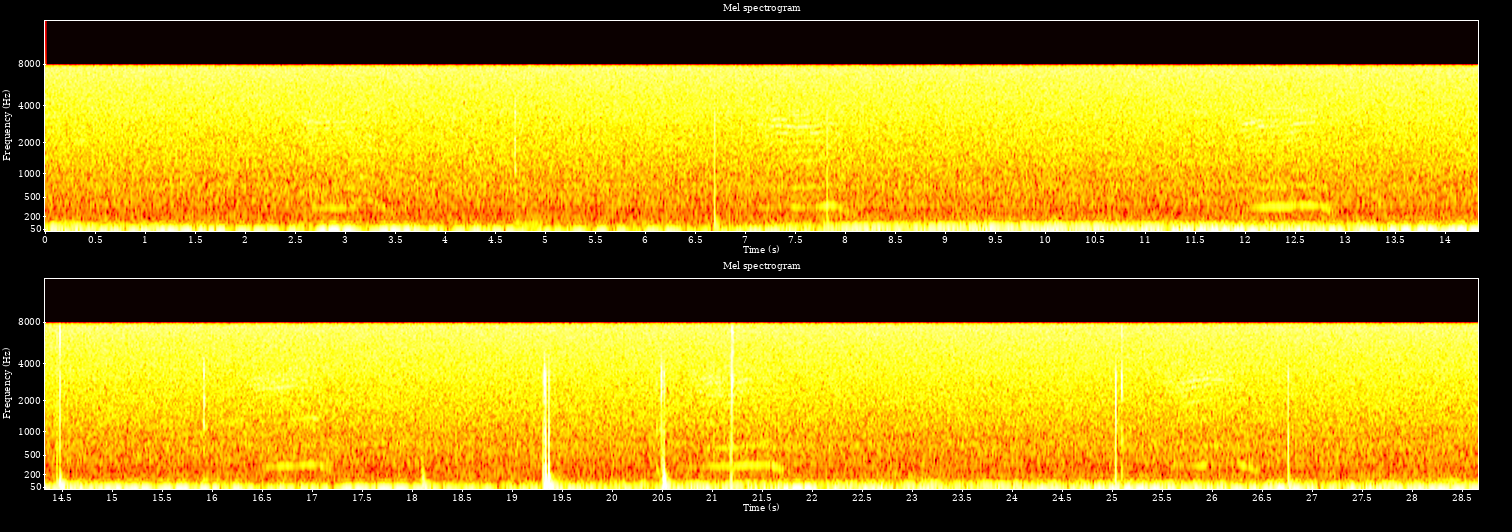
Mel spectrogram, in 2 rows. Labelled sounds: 7.3	7.7	humpback whale, 2.7 to 2.8 kHz
12.0	12.2	humpback whale, 2.8 to 3.1 kHz
16.4	16.9	humpback whale, 2.4 to 2.7 kHz
25.7	26.0	humpback whale, 2.8 to 3.1 kHz

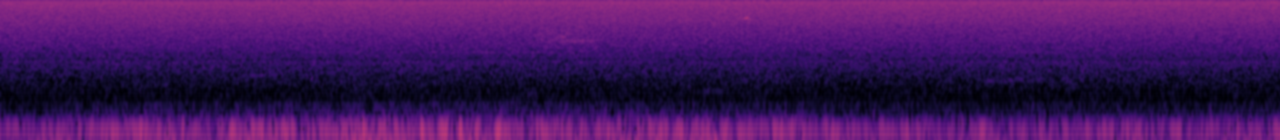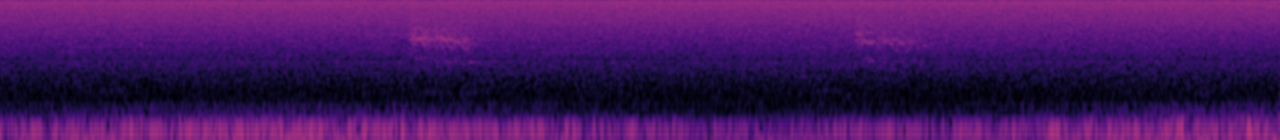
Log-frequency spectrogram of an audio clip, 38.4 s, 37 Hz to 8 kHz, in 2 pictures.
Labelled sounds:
25.3	26.2	killer whale, Bigg's (transient), 1.3 to 1.9 kHz

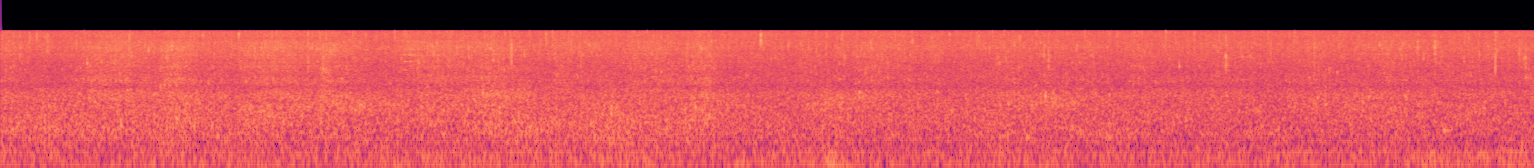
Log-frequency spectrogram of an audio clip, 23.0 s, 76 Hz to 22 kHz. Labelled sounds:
6.0	6.3	killer whale, northern resident, G clan, call N24ii, 3.3 to 3.5 kHz

